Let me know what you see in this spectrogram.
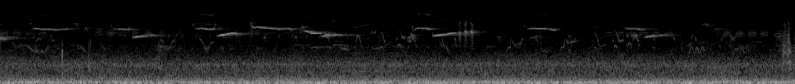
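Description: Birds chirping and singing: short high chirps and little gliding whistles, several a second from more than one bird, over a steady low background rumble.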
